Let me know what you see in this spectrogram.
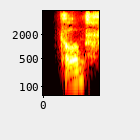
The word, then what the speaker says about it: Kolob: Kolob. – So why don't, now that you're on the air, why don't you take the opportunity to properly pronounce your name? – Okay, well, it's pronounced the Russian kolob.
